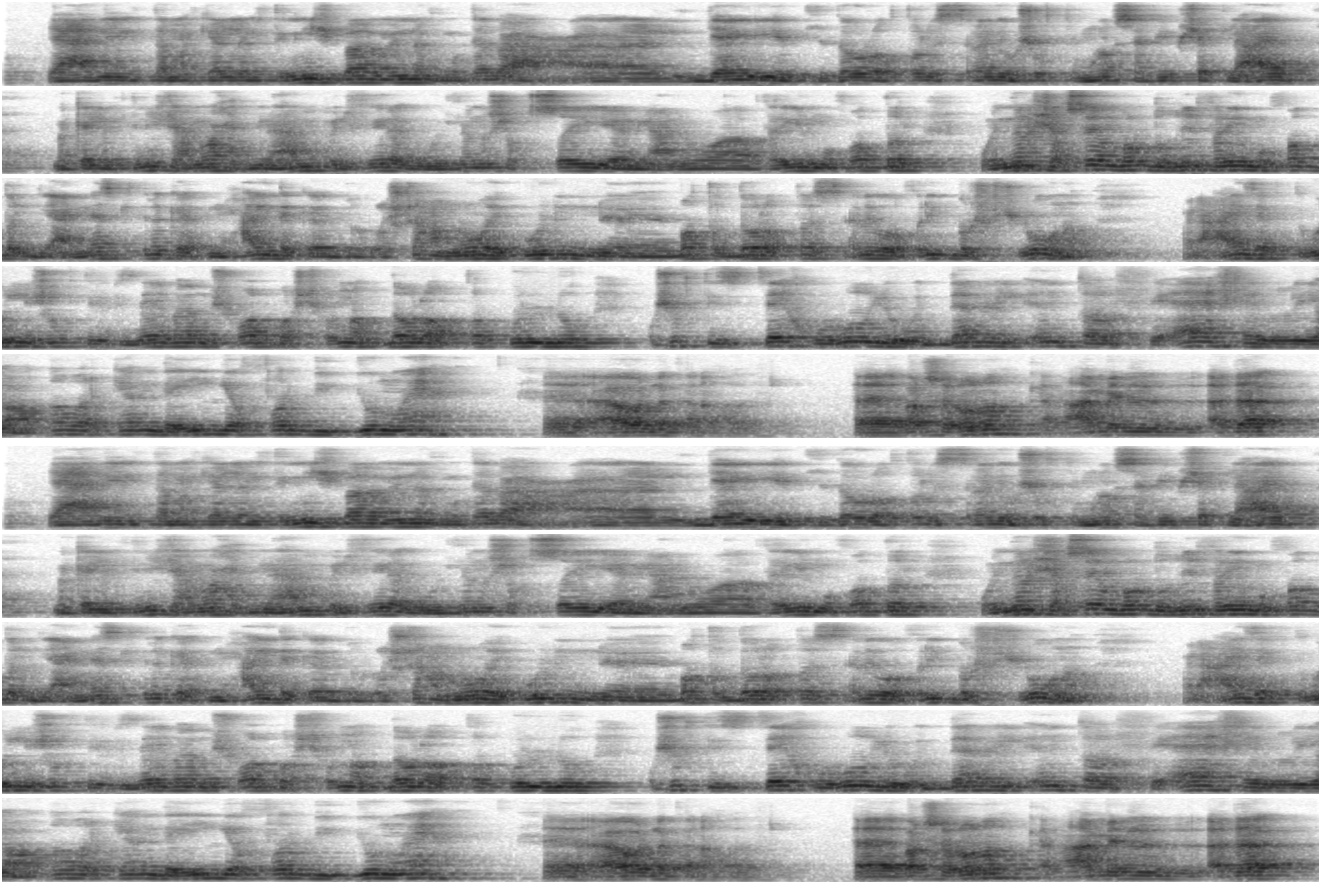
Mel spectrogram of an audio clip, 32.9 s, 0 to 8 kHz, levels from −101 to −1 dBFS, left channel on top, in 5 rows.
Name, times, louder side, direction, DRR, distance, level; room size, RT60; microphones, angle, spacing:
voice 1, 0.2-6.5 6.8-11.1 11.5-18.6 19.1-22.7 23.0-28.6, equal, 25° left, 0 dB, 0.5 m, -23 dB
voice 2, 29.0-30.1 30.6-32.7, equal, 25° right, -1 dB, 0.9 m, -22 dB
4.1 x 3.5 x 2.7 m, 0.72 s
head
